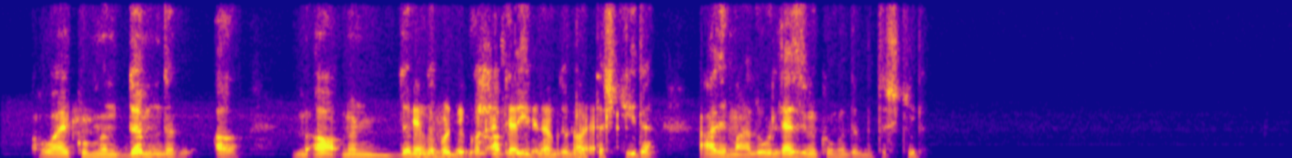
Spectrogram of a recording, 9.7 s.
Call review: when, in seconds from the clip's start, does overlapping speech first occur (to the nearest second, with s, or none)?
3 s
